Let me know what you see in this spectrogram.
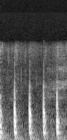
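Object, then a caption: Watermelon. A watermelon in the field is knocked on to check whether it is ripe. Four dull, hollow knocks land about a fifth of a second apart, each short and quickly damped, with low-mid body and almost no high end.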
